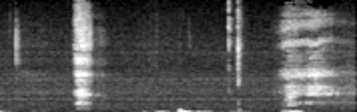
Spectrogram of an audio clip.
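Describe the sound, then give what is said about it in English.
A camera being shaken gives a few brief rattling clicks and soft low thumps, scattered irregularly and fairly faint against near quiet. “shaking my camera”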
